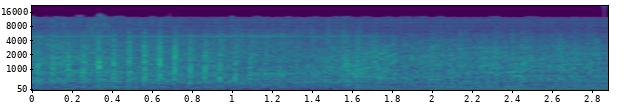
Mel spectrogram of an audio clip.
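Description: American military helicopters arriving in Phnom Penh, Cambodia, their rotors thudding in a fast, steady rhythm that is strongest early and then blurs into a broad, continuous roar.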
